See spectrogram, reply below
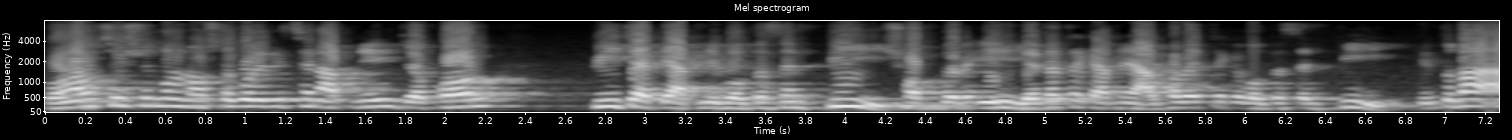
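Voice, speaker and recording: A man with a high voice gives a spoken grammar lesson. He explains patiently, repeats his cue words and drills short example sentences one by one. The sound is roomy and a little dull, with a long reverb tail. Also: racing, darkish tone. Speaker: English teacher.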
